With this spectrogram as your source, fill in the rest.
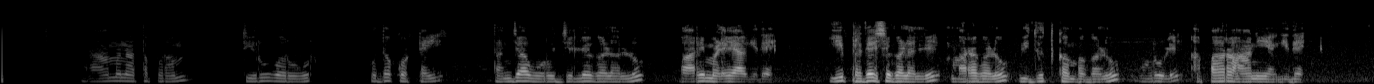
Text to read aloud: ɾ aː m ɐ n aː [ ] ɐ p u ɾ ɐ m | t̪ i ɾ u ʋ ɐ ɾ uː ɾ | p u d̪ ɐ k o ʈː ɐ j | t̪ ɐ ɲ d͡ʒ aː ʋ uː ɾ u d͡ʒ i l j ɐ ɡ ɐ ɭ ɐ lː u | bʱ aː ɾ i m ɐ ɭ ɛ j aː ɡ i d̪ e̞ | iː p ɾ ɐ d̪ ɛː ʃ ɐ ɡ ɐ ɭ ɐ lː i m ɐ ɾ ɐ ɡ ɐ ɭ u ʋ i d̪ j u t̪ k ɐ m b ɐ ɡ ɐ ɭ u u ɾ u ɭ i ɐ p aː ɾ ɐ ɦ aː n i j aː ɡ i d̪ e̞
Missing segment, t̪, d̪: t̪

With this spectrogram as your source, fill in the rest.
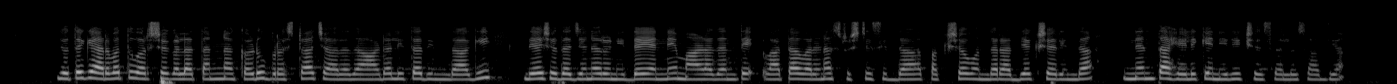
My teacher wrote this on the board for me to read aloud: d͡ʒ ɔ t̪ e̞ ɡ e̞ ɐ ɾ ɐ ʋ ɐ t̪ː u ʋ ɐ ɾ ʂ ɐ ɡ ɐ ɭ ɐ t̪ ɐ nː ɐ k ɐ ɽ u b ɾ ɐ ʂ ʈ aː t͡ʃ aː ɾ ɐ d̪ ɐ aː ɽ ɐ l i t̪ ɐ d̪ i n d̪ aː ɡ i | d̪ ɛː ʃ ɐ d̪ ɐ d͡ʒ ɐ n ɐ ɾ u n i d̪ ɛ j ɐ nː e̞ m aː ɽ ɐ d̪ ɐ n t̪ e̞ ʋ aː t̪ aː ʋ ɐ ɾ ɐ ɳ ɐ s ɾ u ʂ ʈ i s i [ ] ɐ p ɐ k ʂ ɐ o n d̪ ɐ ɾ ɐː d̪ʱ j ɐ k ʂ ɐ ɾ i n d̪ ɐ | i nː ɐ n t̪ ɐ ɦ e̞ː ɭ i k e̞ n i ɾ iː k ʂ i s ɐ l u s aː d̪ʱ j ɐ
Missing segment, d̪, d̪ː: d̪ː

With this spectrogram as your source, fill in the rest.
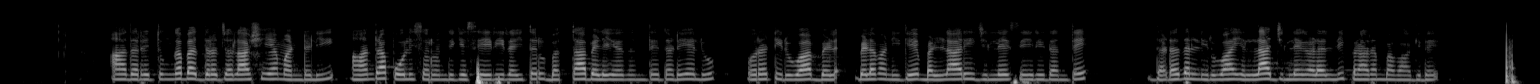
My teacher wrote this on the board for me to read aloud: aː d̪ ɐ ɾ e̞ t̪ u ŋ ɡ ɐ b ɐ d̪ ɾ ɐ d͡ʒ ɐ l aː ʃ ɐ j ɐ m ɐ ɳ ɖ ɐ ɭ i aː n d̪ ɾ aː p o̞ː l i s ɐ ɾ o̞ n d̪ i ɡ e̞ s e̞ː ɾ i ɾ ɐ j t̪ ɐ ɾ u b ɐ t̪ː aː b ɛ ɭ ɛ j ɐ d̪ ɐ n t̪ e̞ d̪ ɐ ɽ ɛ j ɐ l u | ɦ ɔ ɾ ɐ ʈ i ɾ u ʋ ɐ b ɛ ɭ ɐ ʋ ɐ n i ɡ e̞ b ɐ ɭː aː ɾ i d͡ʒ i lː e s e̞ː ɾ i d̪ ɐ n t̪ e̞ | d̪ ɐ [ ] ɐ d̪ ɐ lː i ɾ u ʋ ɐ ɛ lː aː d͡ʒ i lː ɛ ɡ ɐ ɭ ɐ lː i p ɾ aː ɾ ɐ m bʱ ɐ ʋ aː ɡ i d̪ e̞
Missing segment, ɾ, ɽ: ɽ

